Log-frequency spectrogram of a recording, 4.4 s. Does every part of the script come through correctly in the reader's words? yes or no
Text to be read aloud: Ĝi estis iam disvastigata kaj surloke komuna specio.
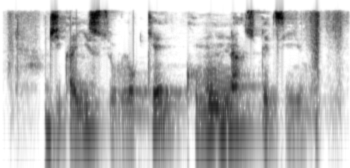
no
